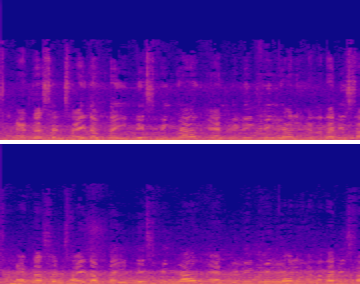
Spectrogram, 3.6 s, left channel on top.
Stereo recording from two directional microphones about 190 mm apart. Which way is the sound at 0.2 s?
65° left (ahead or behind).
